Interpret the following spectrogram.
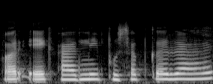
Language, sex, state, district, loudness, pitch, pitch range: Hindi, female, Jharkhand, Ranchi, -15 LUFS, 235 Hz, 220-245 Hz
